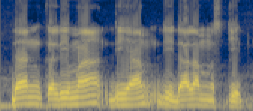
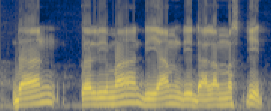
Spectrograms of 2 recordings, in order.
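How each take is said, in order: No difference in how they are said.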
